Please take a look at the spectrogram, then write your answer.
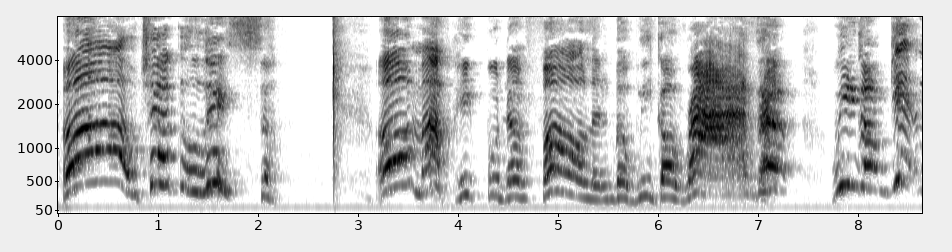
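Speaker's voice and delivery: high, slow, drawn-out preacher voice rising to a shout; mock preacher. [name] preaching to the masses on camera, hammed-up slow sermon. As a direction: ham up a church sermon to the crowd. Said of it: "She's preaching, preaching to the masses".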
